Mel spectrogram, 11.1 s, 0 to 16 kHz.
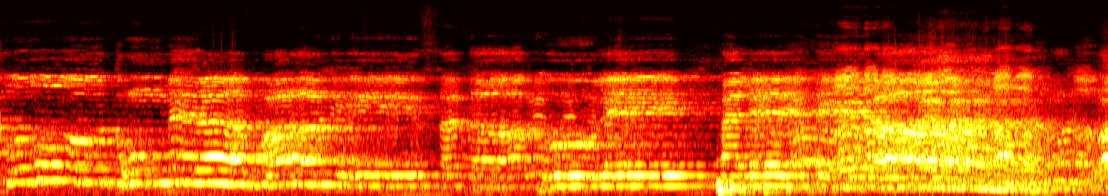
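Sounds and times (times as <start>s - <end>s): man chanting into microphone: 0.0s - 11.0s.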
